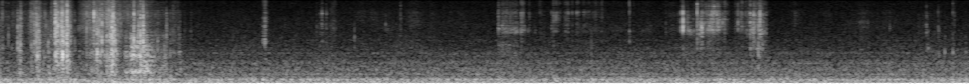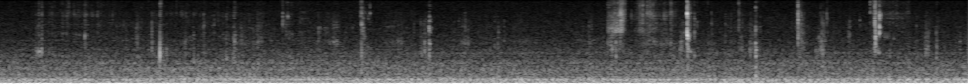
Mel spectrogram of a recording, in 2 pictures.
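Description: Chewing of a crunchy breaded buffalo chicken nugget, with scattered small clicks and scrapes from a plastic fork and ranch cup, over a steady low hum in a car cabin.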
